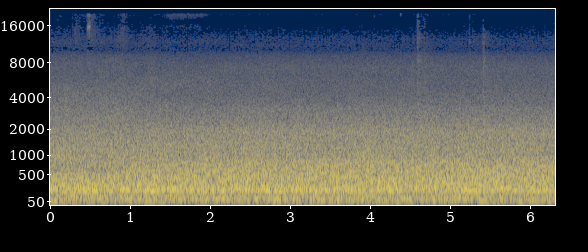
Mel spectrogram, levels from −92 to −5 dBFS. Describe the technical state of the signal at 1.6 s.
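At 1.6 s the signal is intact, with no audible fault at that point.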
